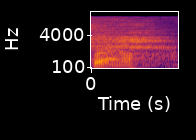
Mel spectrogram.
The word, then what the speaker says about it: Rao's: It's Rao.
